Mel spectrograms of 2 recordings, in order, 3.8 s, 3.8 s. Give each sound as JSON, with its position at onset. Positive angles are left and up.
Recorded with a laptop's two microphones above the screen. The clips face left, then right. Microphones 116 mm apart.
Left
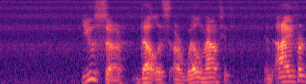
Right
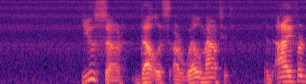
{"t": 1.0, "sound": "a man speaking", "side_deg": -25, "distance_m": 1.6}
